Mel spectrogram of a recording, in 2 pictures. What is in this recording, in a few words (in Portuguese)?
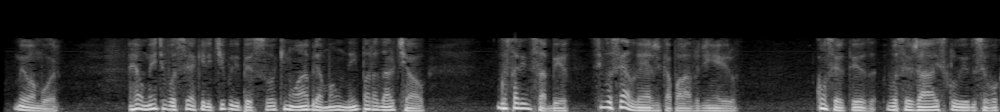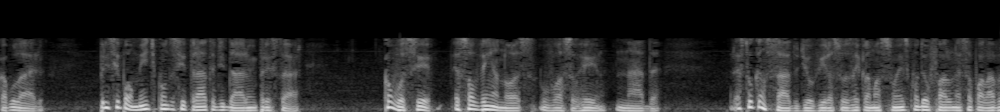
Mulher Pão Dura Masculino; Telemensagens 2017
